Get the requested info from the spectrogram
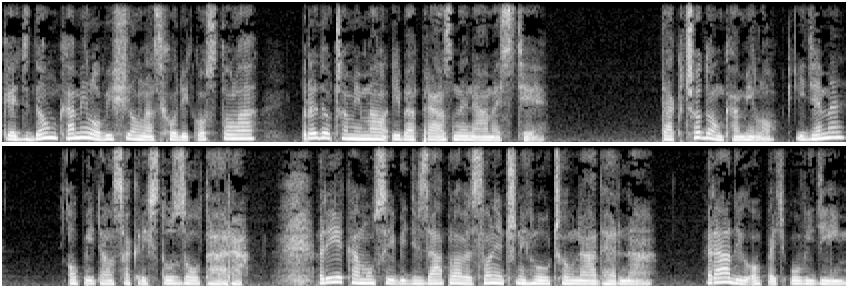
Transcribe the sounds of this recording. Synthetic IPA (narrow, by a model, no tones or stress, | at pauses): kɛɟd̪ɔŋkamilɔʋiʃɪɛlnasxɔd̪ikɔst̪ɔla | pɾɛd̪ɔt͡ʃamimalʔibapɾaːznɛnaːmɛscɪɛ̰ | t̪akt͡ʃɔd̪ɔŋkʰamilɔ̰iɟɛmɛ | ʔɔpiːt̪alsakɾist̪uzːɔlt̪aːɾa | ɾɪɛkamusiːbiɟvzaːplaʋɛsl̩ɲɛt͡ʃniːɣluːt͡ʃɔʊnaːd̪ɦɛɾna̰ː | ɾaːd̪juʔɔpɛɟuʋiɟiːm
